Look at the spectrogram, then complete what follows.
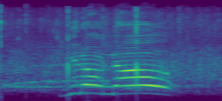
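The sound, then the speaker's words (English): An audience claps in a steady wash of applause while one voice lets out a long, rising cheer over it, with a couple of sharper claps standing out. The applause is for a man who is introduced as giving next week's Father's Day message. “You have no idea what you're clapping for, but next week he's going to be up here giving the message.”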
